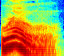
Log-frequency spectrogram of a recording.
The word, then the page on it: roll up: British English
